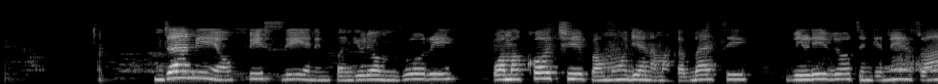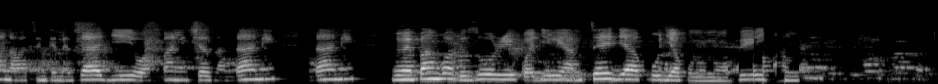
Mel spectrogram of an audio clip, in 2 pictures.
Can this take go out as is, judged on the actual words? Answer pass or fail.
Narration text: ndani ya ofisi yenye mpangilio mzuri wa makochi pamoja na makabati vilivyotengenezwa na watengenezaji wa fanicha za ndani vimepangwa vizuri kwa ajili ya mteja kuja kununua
fail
